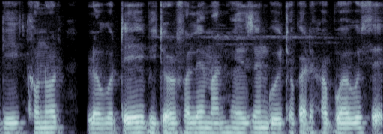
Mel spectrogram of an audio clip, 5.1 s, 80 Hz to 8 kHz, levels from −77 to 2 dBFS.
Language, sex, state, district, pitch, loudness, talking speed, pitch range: Assamese, male, Assam, Sonitpur, 110 Hz, -15 LUFS, 130 wpm, 110-115 Hz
